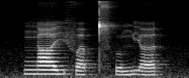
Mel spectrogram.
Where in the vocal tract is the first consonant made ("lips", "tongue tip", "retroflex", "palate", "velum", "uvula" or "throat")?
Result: velum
